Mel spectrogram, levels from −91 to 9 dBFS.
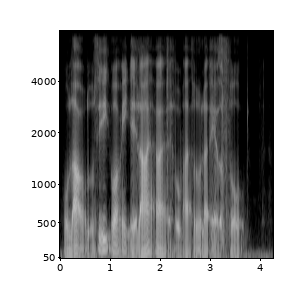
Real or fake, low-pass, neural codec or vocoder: fake; 7.2 kHz; autoencoder, 22.05 kHz, a latent of 192 numbers a frame, VITS, trained on many speakers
